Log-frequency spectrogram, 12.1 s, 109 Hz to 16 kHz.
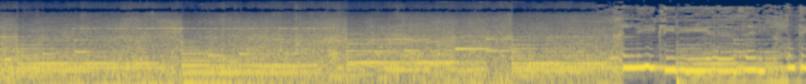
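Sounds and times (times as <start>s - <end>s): music of sustained chords: 0.0s - 12.0s.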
